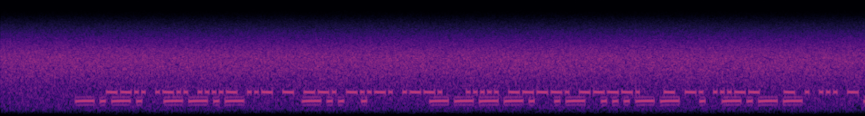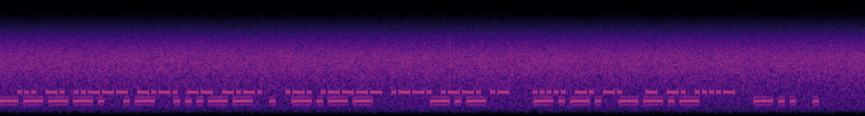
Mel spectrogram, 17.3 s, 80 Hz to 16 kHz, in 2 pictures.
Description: Morse code, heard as two keyed tones, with radio static. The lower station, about 21 wpm, 560 Hz: CQ DE 9A3EY 9A3EY K CQ DE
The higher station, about 34 wpm, 820 Hz: ZL4UTG/P 599 TN3 TEST SN2CMC R1PPA 5NN TN4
